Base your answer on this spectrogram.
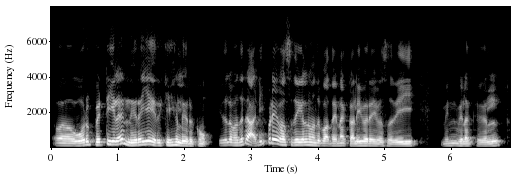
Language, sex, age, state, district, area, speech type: Tamil, male, 30-45, Tamil Nadu, Tiruppur, rural, spontaneous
